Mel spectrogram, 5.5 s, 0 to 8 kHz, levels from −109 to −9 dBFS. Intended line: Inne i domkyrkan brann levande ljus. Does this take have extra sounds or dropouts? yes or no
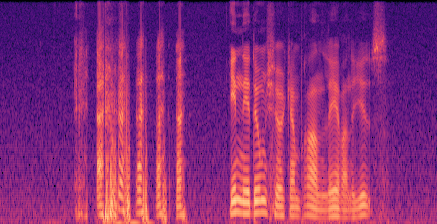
yes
